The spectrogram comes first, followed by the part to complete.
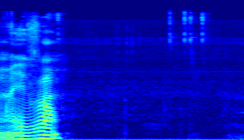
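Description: A brief, wavering voice sound in the first half second, then near-quiet with a steady low electrical hum and a couple of faint computer mouse clicks near the end.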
